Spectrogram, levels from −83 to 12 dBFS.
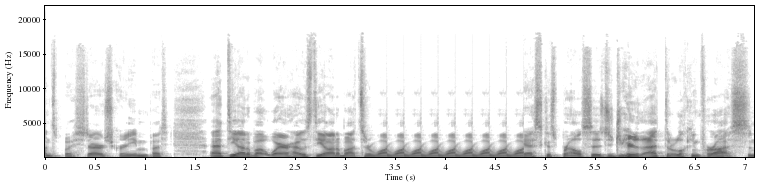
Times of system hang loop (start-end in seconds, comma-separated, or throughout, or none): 3.41-4.78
